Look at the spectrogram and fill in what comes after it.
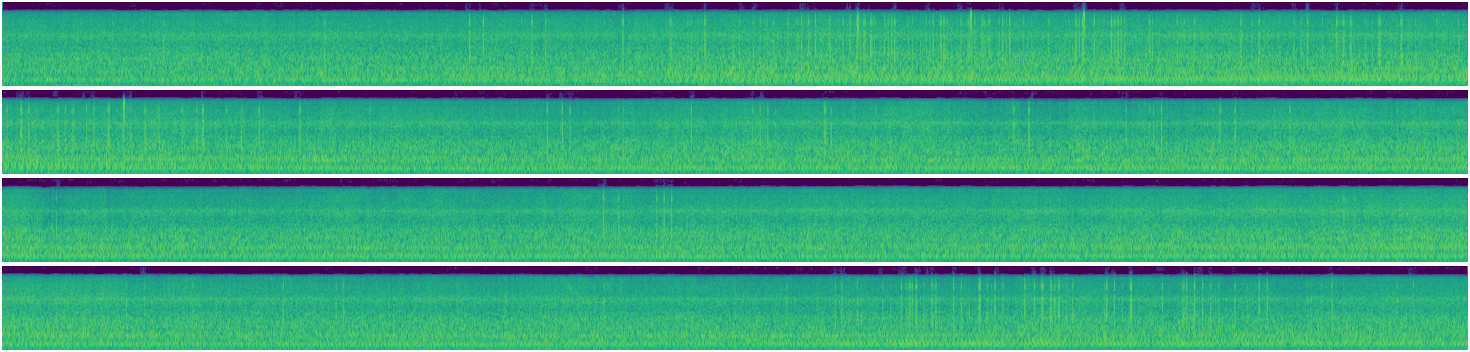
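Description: Ural Retro sidecar motorcycle's flat-twin engine running at a steady cruise, under a constant hiss of wind and road noise.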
